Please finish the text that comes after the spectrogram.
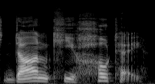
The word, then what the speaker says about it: Don Quixote: doubt about football that's Don Quixote mr. glass says pronouncing the X as an H the proper way Don Quixote Chet repeats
